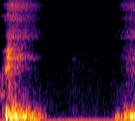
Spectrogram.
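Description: A man's short sigh, breathing out into a close microphone in the first half-second, then near silence.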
